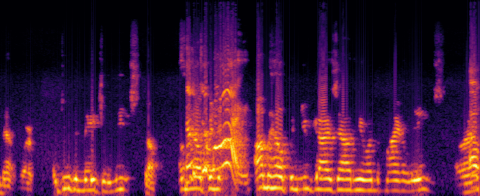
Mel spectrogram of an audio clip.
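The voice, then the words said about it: New York accent. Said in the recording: “with that accent ... this motherfucker has a New York accent”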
